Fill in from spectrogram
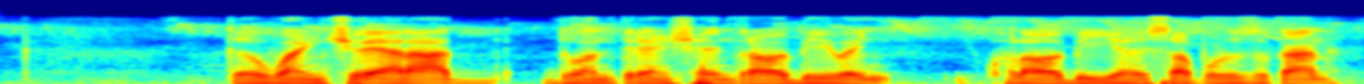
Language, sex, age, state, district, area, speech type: Kashmiri, male, 18-30, Jammu and Kashmir, Kulgam, rural, spontaneous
